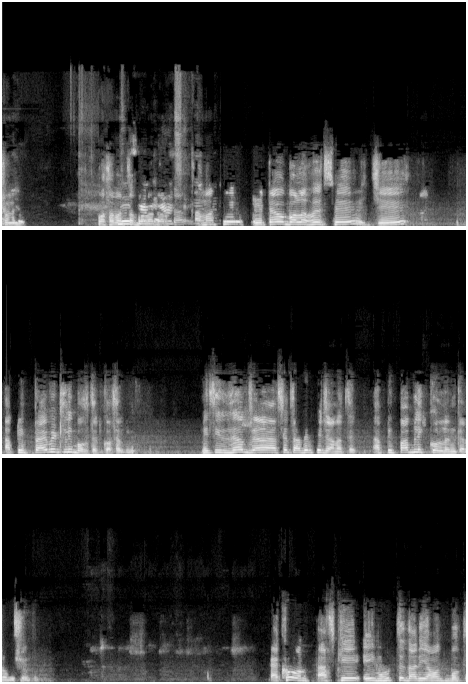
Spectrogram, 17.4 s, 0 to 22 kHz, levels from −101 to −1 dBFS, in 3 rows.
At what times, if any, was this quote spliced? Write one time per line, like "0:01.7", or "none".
0:02.2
